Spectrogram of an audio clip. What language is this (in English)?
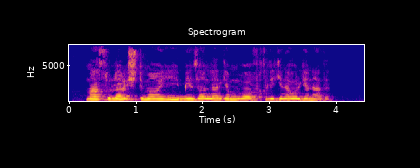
Uzbek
